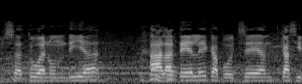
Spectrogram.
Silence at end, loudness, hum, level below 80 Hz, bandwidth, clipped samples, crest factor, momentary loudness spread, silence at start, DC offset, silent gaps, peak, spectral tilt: 0 s; -22 LUFS; none; -60 dBFS; 8 kHz; under 0.1%; 20 dB; 9 LU; 0 s; under 0.1%; none; -2 dBFS; -5 dB/octave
